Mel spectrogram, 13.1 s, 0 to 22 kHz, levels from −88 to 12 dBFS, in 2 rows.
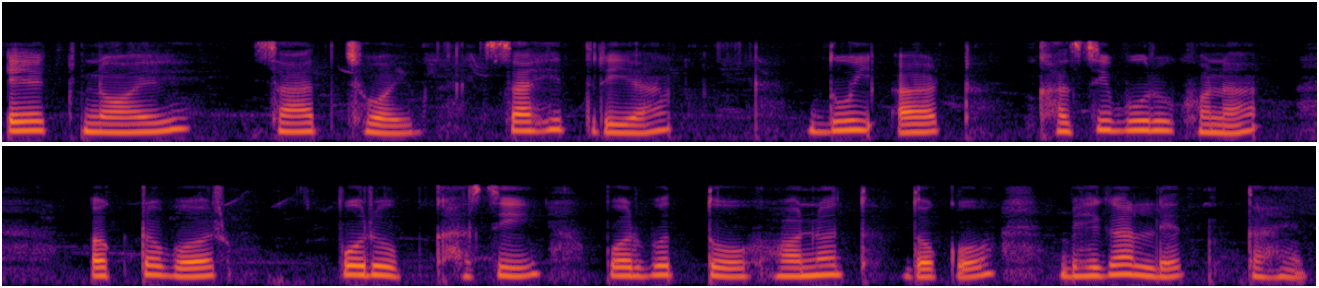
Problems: background sounds at intervals, background conversations at intervals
